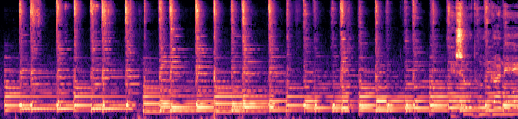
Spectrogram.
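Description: Ukulele strummed in a steady rhythm during an instrumental break between sung lines of a Bengali song, with held chord tones sounding underneath. A singing voice comes back in near the end.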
